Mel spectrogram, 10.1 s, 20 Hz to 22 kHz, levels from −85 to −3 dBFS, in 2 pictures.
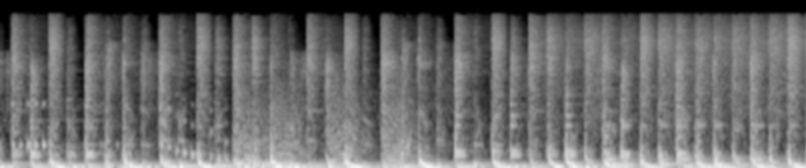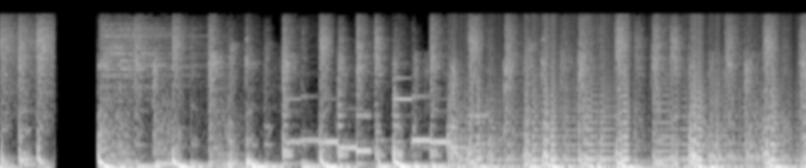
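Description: Buffer tearing runs from 7.83 s to the end at 10.08 s as a robotic buzz at 172 Hz, which fits a 256-sample buffer. Writer and reader positions have slipped, so about half of each period replays audio from roughly 20 ms earlier, with hard joins.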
